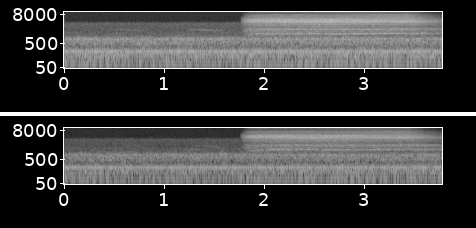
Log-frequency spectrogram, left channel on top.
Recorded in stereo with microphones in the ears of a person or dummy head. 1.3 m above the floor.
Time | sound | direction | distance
1.8 | a camera shutter | 25° right (ahead or behind) | 2.0 m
